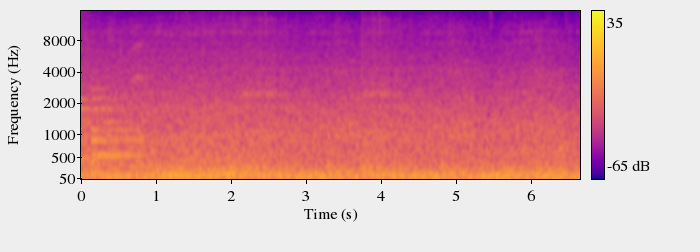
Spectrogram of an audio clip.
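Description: Outdoor city ambience: a steady low rumble of road traffic.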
